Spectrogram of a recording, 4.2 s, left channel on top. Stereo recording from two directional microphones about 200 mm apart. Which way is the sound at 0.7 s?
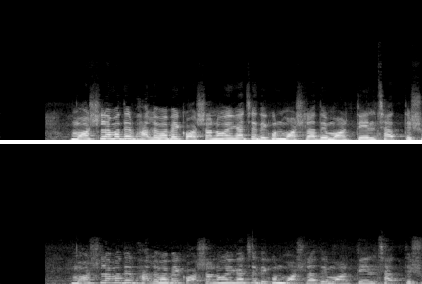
60° left (ahead or behind).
